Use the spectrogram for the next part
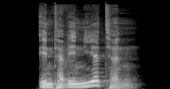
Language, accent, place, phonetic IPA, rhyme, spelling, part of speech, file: German, Germany, Berlin, [ɪntɐveˈniːɐ̯tn̩], -iːɐ̯tn̩, intervenierten, verb, De-intervenierten.ogg
- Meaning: inflection of intervenieren: 1. first/third-person plural preterite 2. first/third-person plural subjunctive II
